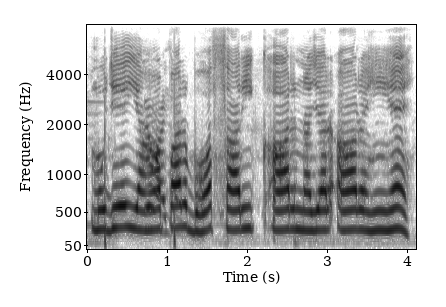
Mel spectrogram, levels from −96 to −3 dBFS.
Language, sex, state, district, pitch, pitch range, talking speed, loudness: Hindi, male, Madhya Pradesh, Bhopal, 265 Hz, 260-275 Hz, 145 wpm, -14 LUFS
